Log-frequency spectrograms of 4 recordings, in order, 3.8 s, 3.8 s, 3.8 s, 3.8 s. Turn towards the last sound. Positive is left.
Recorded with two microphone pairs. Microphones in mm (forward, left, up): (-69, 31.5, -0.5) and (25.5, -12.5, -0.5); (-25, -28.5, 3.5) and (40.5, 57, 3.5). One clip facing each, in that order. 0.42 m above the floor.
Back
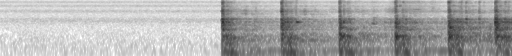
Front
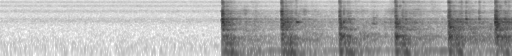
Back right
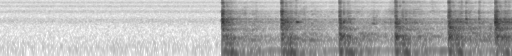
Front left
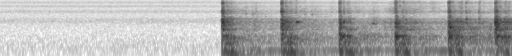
turn(degrees=105)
